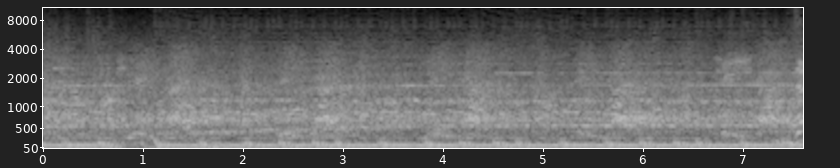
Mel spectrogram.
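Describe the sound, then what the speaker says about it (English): A college football stadium crowd roars for the defense on third down, a dense, loud, sustained wall of cheering and shouting that holds steady throughout. "Decibels rising as the crowd gets behind this defense on 3rd down."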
